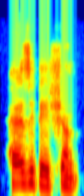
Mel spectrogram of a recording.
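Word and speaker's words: hesitation: की मात्रा पढ़ते हैं जब भी एस के बाद आई आता है और एस से पहले ठीक ई आता है तो एस का उच्चारण हम ज करते हैं यह ध्यान रखना है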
